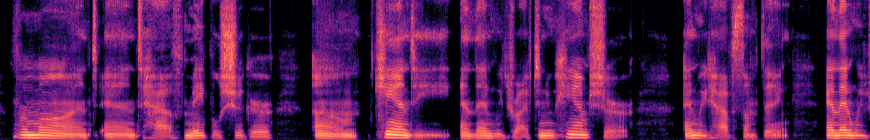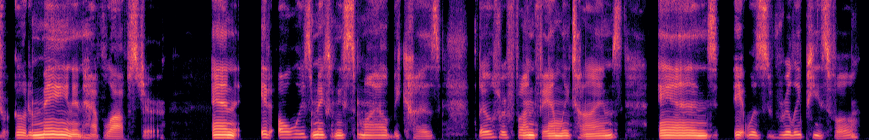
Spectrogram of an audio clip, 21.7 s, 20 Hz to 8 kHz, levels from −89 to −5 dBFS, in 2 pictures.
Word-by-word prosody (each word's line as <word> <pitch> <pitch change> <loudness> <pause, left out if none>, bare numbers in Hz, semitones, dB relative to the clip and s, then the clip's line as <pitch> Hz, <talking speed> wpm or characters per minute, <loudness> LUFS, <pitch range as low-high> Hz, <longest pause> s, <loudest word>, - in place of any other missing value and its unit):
Vermont 155 - +2
and 105 -5 -2
have 115 +8 -4
maple 140 +1 0
sugar, 125 -4 +2 0.5
um, 130 -2 0 0.2
candy, 295 - +3
and 135 -2 0
then 135 -2 0
we'd 120 - -9
drive 120 -1 -8
to - - +3
New 145 0 +2
Hampshire, 170 0 +1 0.7
and 140 +3 +3
we'd 145 -1 -3
have 110 0 -4
something, - - -1 0.6
and 145 0 +5
then 150 0 +6
we'd 145 -1 -4
dr - - -10
go 155 -1 -3
to 150 - -4
Maine 170 -2 +5
and 120 - -2
have 115 - -7
lobster. 120 -2 -3 0.6
And 165 -1 +5 0.3
it 180 -1 -1
always 190 +3 -2
makes 165 0 +1
me 150 - -2
smile 155 -2 +1
because 125 +4 -5 0.5
those 175 +3 -4
were 160 - -5
fun 155 -1 +1
family 140 +2 0
times, 135 +5 -1 0.4
and 145 -1 +3 0.3
it 160 -1 -2
was 160 +1 0
really 165 +1 -3
peaceful. 300 - -3
150 Hz, 125 wpm, -22 LUFS, 135-165 Hz, 0.7 s, then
